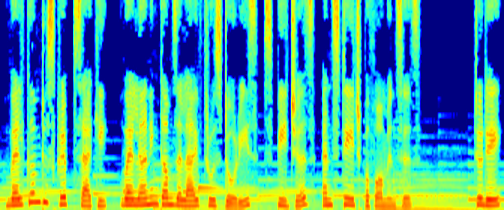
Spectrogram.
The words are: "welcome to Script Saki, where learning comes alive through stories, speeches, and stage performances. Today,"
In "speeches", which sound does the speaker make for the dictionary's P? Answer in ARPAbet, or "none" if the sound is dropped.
P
